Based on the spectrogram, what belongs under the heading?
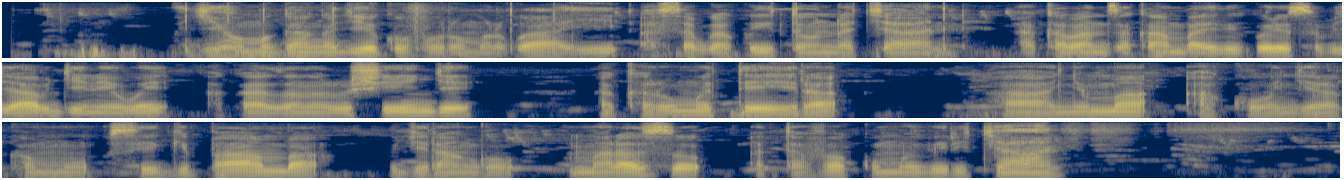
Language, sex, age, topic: Kinyarwanda, male, 18-24, health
